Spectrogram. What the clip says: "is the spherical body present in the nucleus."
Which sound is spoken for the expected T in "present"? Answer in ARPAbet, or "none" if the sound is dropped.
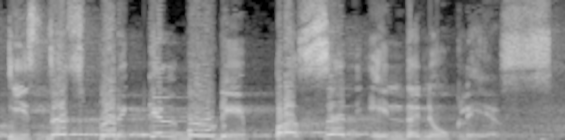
none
